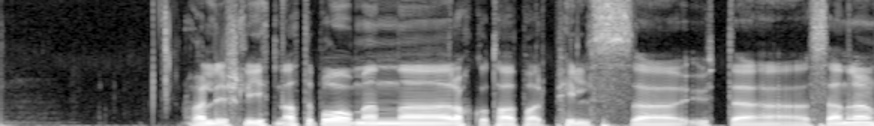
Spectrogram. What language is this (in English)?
Norwegian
